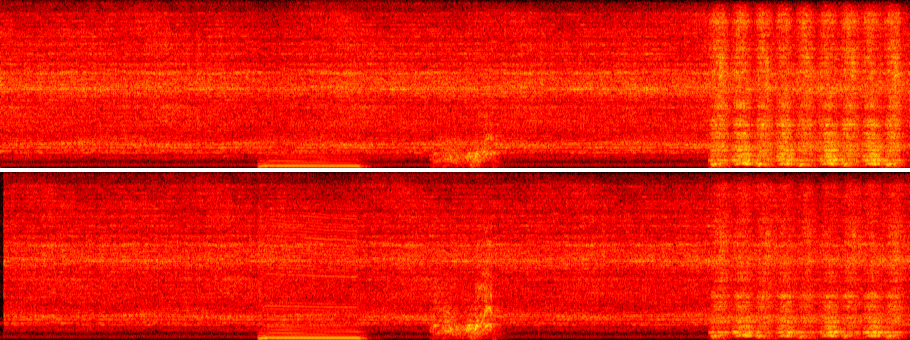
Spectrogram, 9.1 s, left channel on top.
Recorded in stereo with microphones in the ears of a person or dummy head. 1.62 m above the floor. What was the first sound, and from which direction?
A phone buzzing, 55° right (ahead or behind).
